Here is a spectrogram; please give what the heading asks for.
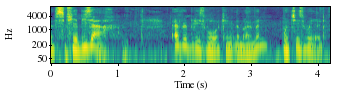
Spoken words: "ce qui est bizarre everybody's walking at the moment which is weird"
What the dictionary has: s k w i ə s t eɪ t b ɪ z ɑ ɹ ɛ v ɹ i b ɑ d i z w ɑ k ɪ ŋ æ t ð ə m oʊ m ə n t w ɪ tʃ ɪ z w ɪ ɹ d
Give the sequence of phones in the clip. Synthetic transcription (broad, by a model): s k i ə b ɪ z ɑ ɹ ɛ v ɹ i b ɑ d i z w ɑ k ɪ ŋ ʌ t ð ə m oʊ m ə n t w ɪ tʃ ɪ z w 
